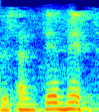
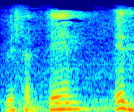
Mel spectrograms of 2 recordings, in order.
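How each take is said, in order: First: The words run together and the glottal stop disappears. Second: The two words are kept apart with a glottal stop. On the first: The speaker calls it wrong. "אז מהר, אז האלף נבלעה" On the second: The speaker calls it right. "אם אתה לא מבטא אותה יפה, תבלע"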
